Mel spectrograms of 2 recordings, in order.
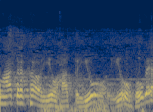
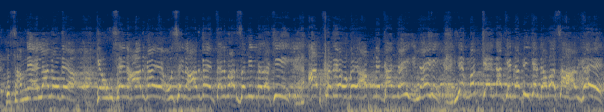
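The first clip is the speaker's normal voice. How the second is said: impassioned preaching; 14 semitones higher than usual. Acted. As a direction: cry out the defiance. Preaching Husain's defiance.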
